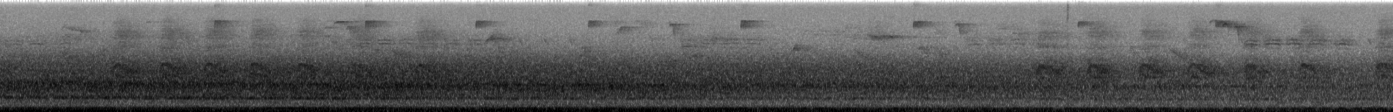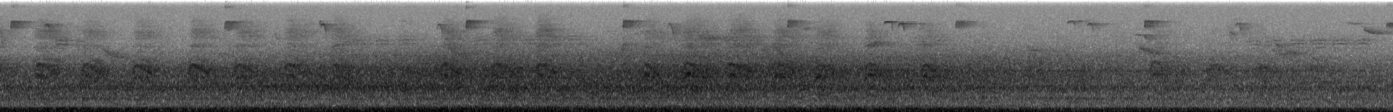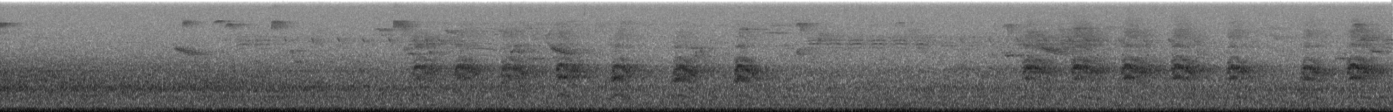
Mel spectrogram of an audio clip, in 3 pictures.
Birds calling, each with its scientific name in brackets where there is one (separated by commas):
Black-capped Chickadee (Poecile atricapillus), Northern Cardinal (Cardinalis cardinalis), Gray Catbird (Dumetella carolinensis), Veery (Catharus fuscescens), American Crow (Corvus brachyrhynchos)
